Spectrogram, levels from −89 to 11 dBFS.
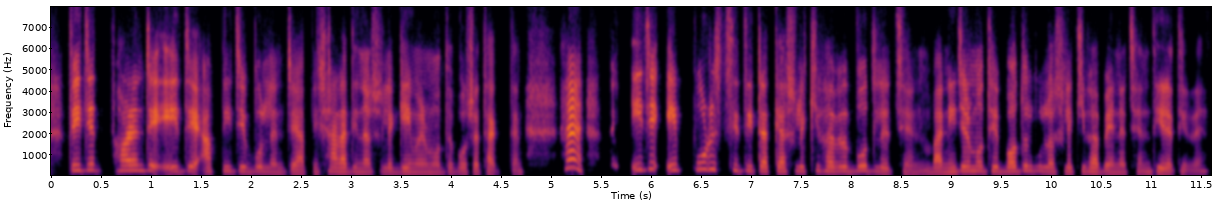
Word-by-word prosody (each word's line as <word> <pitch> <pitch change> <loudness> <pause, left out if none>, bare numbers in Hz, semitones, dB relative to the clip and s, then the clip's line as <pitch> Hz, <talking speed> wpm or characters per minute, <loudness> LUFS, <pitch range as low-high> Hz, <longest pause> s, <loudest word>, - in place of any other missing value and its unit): তো - - -15
এই - - +2
যে - - +8 0.2
ধরেন 255 +1 +4
যে - - +6 0.2
এই 225 - +6
যে - - +3 0.2
আপনি 225 +2 -13
যে 220 - 0
বললেন 195 -4 -6
যে - - -3
আপনি 190 - -18
সারাদিন 205 -1 -1
আসলে 195 -2 -4
গেমের 195 -1 -1
মধ্যে 185 +1 -12
বসে 185 0 -3
থাকতেন। - - -3 0.4
হ্যাঁ? 400 +1 +11 0.3
তো - - -9 0.2
এই 295 - +6
যে 330 - +9 0.2
এই 285 - +5 0.2
পরিস্থিতিটাকে 245 -9 -1
আসলে 220 0 -2
কিভাবে 225 -2 -4
বদলেছেন 195 -7 -5 0.2
বা 185 - -1
নিজের 225 +2 +1
মধ্যে 225 -1 -3
বদলগুলো 225 0 -4
আসলে 200 -2 -5
কিভাবে 200 -4 -5
এনেছেন 185 0 -8
ধীরে, 185 -2 +1
ধীরে? - - -12
215 Hz, 185 wpm, -26 LUFS, 195-230 Hz, 0.4 s, হ্যাঁ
